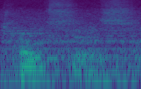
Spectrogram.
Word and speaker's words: ptosis: reverse that brow ptosis with the p ketosis but it's pronounced ptosis so after I've trimmed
